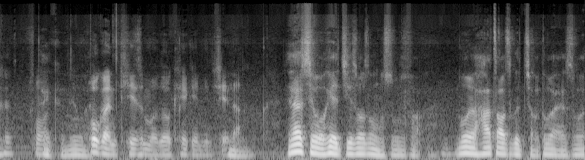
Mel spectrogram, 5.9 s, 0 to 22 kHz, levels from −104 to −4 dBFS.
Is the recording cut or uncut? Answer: cut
